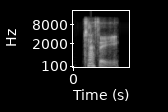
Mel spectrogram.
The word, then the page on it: Taffy: British English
